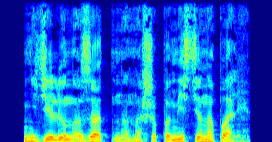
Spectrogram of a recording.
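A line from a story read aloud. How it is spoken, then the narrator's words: Strained, forced words. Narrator (Russian): выдавил из себя парень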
